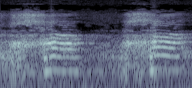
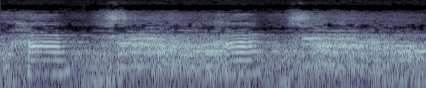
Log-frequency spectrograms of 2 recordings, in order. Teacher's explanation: ہا کی آواز گلے سے نکالنی ہے، گلے کے درمیان سے، لیکن انتہائی نرمی کے ساتھ۔ اگر آپ نے زور لگایا تو وہ آواز ہا کی ادائیگی صحیح نہیں ہوگی، زور لگا کر اس طرح پڑھا کرتے ہیں، ہا ہا سختی کے ساتھ، یہ نہیں، نرمی کے ساتھ، ہا ہا، یہ اس کو کہتے ہیں حلوے والی ہا۔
